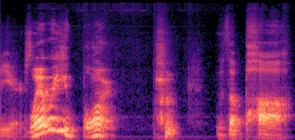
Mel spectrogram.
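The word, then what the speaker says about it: The Pas: The Paw, Manitoba. Straight up. What the? Paw, The Manitoba. Paw? Yeah. Like, how's that it's spelled? The space PAS Manitoba. What the Yeah.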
